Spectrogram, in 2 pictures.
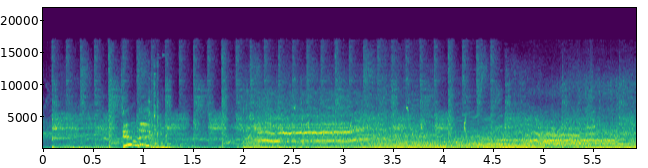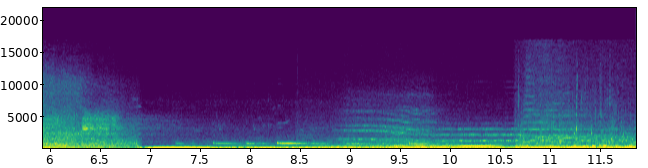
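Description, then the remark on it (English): A man's car engine revs hard and tires skid and squeal as he drives away in it at speed, loud, the engine pitch rising over a busy background with indistinct voices. “Oh god, he's taking his car.”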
